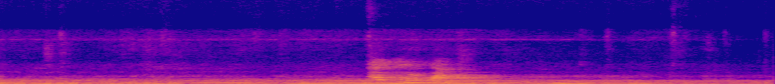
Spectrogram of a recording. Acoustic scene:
elevator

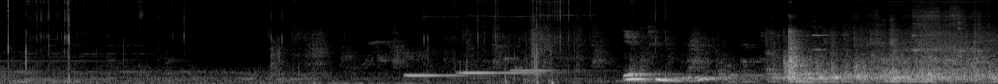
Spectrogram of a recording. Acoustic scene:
elevator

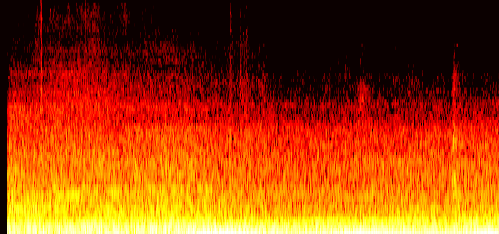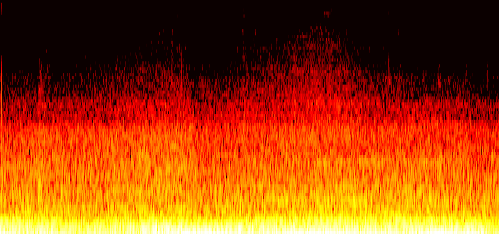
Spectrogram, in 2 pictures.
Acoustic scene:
bus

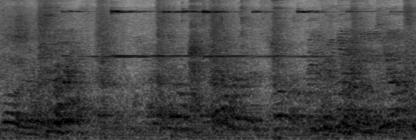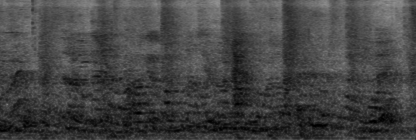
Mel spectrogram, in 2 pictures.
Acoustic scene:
cafe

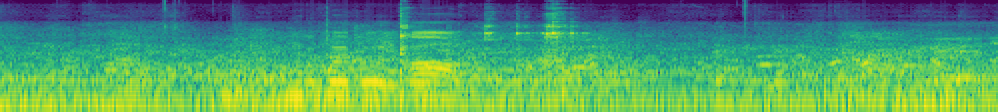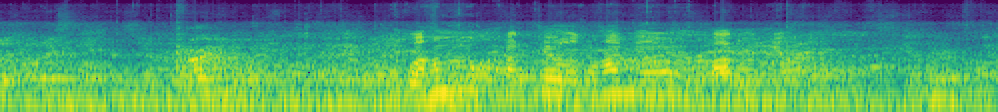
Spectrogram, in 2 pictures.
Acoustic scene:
restaurant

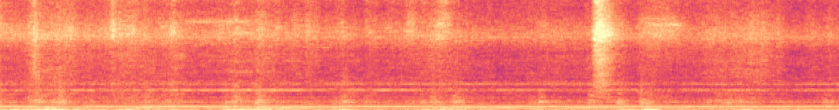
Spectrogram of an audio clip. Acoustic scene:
subway train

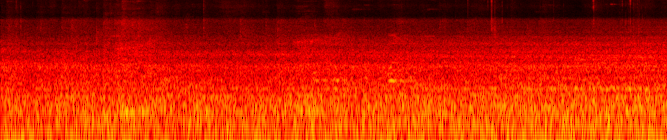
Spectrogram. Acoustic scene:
subway station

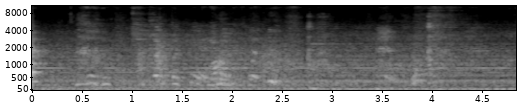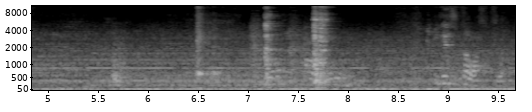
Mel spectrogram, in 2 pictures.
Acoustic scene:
restaurant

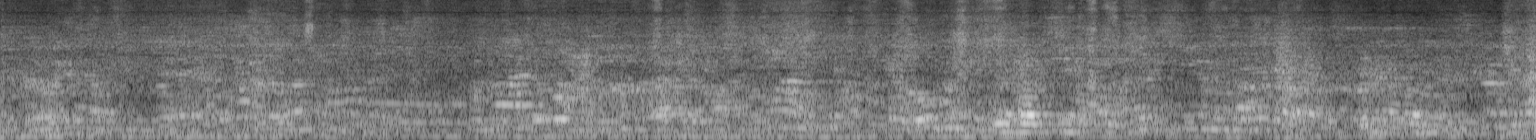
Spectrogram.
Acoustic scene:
crowded indoor space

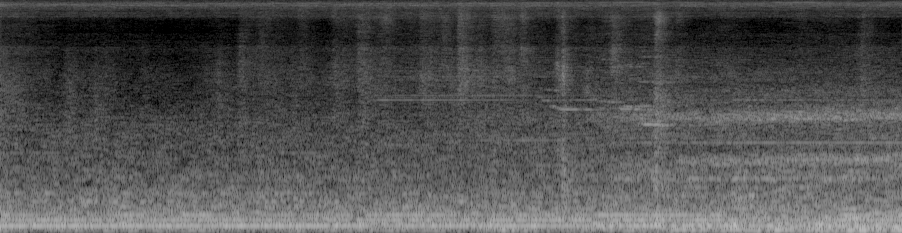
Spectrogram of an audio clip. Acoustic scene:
subway train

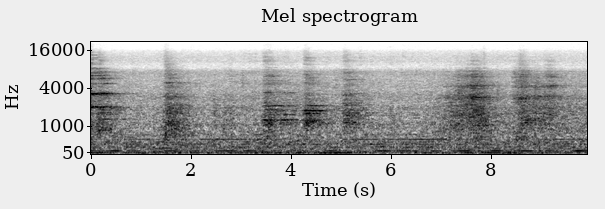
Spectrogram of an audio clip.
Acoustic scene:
restaurant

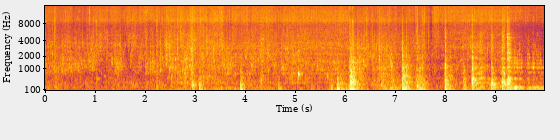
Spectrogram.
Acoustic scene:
kitchen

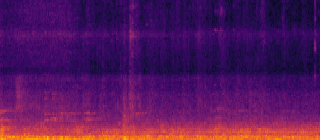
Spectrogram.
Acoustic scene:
subway station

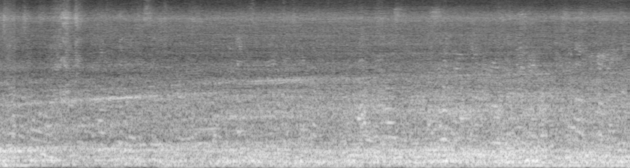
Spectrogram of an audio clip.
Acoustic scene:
subway train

